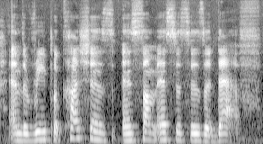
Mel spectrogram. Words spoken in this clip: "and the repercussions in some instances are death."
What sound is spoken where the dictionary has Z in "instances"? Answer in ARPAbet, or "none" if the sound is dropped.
Z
